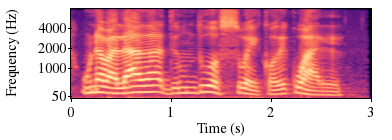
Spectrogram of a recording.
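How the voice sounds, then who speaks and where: A woman with a fairly low pitch speaks very slowly, her intonation lively. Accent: Rioplatense. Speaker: radio host. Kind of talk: radio show, casual chat and announcements.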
